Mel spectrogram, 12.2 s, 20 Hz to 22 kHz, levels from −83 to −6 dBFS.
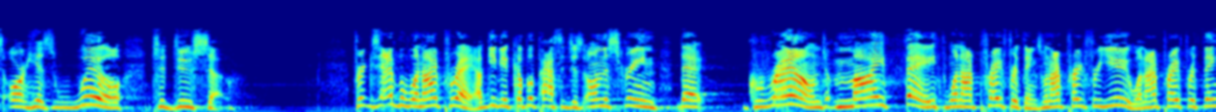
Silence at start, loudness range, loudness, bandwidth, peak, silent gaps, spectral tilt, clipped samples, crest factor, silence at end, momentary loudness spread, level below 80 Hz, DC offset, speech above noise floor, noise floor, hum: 0 s; 6 LU; -23 LUFS; 8 kHz; -4 dBFS; none; -5.5 dB/octave; under 0.1%; 20 dB; 0 s; 12 LU; -60 dBFS; under 0.1%; 44 dB; -67 dBFS; none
